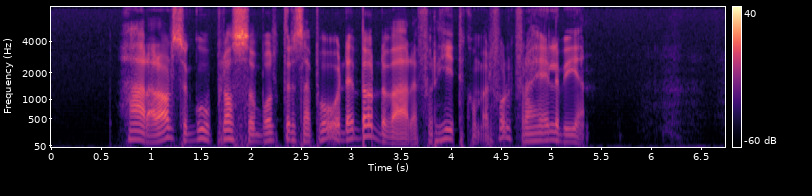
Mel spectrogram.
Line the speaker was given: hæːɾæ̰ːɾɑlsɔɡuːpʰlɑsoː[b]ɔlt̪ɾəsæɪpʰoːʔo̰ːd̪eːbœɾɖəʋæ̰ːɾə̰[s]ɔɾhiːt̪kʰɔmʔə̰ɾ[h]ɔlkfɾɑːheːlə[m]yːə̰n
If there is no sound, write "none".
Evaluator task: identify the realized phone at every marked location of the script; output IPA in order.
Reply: b, f, f, b

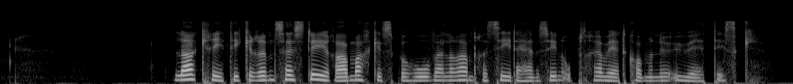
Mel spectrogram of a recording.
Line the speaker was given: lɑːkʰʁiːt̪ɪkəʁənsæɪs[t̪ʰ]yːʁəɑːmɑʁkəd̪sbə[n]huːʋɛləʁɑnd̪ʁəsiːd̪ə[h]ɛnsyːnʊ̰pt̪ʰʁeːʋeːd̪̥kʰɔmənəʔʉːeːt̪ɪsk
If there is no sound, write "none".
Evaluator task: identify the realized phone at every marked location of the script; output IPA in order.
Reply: t̪, none, h

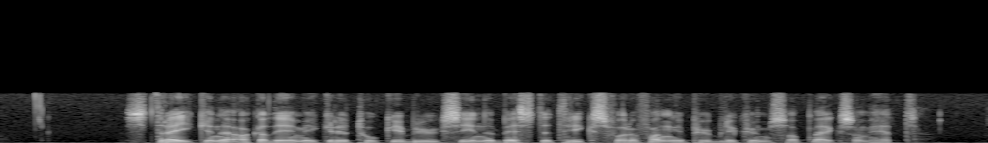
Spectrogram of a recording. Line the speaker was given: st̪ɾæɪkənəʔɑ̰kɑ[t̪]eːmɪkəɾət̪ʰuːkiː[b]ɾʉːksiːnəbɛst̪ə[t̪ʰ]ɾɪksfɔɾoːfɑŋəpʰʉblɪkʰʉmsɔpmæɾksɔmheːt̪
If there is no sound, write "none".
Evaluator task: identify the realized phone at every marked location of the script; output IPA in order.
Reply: d̪, b, t̪ʰ

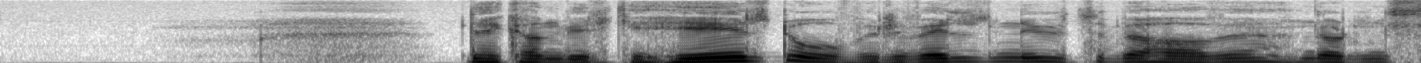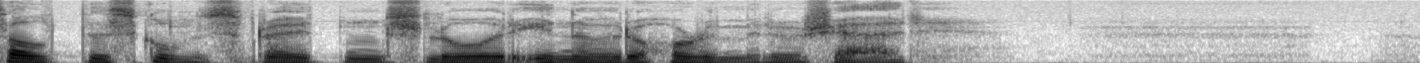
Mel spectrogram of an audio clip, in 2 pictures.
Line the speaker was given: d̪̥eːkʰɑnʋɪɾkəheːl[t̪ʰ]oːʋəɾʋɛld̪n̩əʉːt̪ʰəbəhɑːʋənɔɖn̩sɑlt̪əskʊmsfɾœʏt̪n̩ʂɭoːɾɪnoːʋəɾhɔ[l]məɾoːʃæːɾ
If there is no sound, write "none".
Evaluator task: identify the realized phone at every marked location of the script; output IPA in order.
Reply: t̪, ɽ

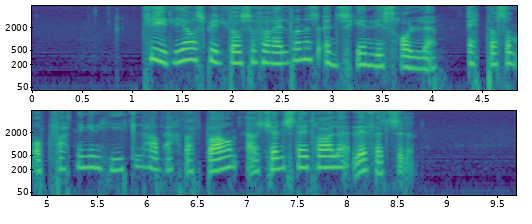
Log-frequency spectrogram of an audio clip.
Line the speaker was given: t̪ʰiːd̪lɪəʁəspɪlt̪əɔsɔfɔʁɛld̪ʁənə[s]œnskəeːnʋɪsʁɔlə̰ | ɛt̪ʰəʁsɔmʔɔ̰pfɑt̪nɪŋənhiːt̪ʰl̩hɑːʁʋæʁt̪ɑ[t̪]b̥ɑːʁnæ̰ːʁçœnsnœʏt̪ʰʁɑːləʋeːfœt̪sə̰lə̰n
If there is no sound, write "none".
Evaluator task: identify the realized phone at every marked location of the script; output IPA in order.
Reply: s, t̪

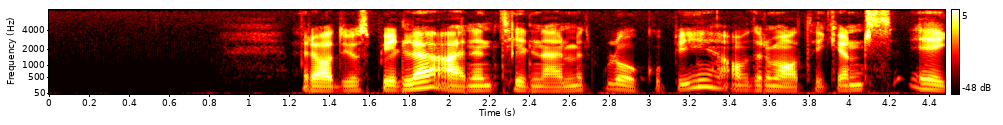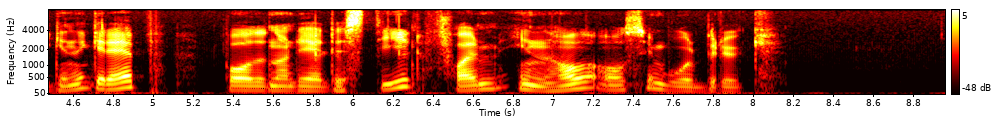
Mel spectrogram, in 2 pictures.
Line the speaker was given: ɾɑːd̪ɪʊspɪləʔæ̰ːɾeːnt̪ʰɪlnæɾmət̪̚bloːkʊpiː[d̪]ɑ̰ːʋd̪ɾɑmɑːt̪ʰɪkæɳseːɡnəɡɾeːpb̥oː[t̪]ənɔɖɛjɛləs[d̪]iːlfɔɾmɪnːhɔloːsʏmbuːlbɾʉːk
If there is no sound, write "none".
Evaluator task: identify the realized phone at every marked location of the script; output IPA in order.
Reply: none, d̪, t̪

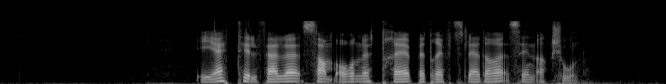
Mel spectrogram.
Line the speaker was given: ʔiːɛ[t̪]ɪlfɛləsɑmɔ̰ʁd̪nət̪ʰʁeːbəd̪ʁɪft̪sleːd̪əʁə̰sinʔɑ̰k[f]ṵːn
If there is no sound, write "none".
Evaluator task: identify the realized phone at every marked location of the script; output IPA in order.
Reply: t̪ʰ, ʃ

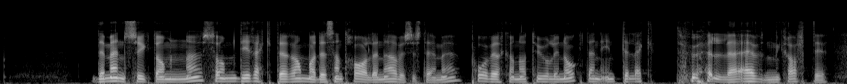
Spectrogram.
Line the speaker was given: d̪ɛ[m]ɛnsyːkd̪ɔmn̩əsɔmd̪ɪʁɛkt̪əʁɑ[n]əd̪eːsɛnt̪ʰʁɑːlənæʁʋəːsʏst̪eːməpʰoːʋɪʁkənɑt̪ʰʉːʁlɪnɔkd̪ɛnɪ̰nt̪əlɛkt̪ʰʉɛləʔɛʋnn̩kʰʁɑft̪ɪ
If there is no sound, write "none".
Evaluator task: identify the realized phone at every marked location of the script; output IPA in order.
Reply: m, m

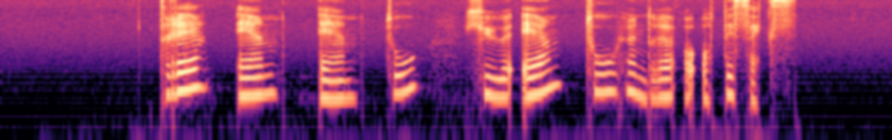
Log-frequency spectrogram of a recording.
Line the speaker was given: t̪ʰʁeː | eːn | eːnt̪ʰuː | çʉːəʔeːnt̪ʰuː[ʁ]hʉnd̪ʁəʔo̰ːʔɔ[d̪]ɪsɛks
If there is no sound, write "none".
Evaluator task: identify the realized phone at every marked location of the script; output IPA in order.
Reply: none, t̪

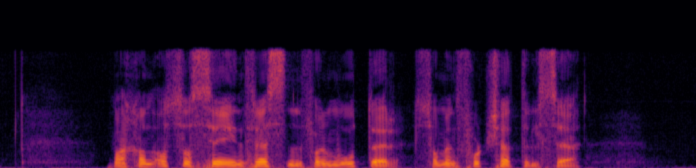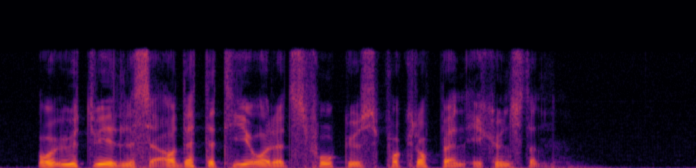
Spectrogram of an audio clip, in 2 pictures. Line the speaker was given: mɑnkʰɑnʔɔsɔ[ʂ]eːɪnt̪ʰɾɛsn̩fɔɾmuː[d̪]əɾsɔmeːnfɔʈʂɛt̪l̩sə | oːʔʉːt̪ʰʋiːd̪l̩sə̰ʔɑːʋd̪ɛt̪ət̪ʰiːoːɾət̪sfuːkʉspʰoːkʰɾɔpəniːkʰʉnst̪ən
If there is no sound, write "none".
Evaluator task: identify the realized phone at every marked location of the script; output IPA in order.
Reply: s, t̪

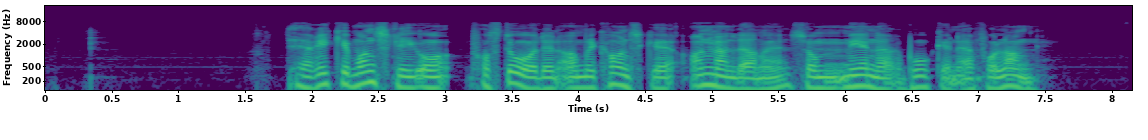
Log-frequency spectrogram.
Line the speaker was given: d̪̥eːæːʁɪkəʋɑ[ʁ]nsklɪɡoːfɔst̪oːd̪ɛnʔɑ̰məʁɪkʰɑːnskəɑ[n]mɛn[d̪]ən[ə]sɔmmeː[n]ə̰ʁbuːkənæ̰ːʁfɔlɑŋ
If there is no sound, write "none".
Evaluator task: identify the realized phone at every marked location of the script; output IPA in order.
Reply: none, n, d̪, ə, n

